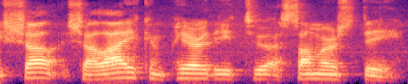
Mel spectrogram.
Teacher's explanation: you've got an unstressed and a stressed, unstressed stressed, unstressed stressed, unstressed stressed, unstressed stressed. That means it's an I am.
